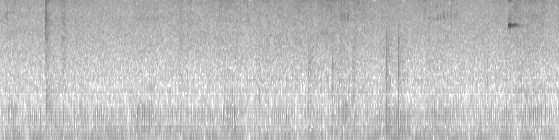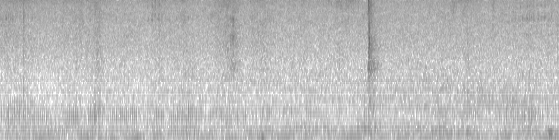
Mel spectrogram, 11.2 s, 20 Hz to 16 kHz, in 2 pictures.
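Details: Young male straight-eared Scottish Fold kitten, born May 2021, on his second day in a new home indoors: a soft, continuous low rumbling purr throughout, with a few faint clicks and rustles.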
